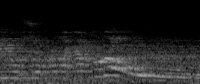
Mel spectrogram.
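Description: Speech: a voice talking.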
